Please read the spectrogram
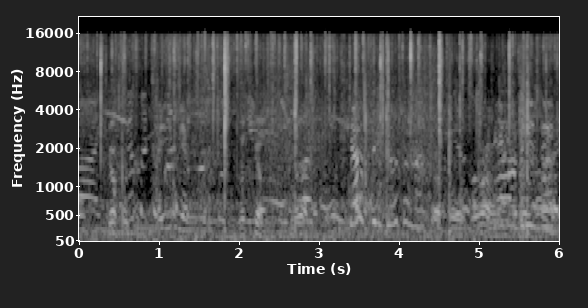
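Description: Overlapping chatter of several people talking at once, with scattered sharp clicks.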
